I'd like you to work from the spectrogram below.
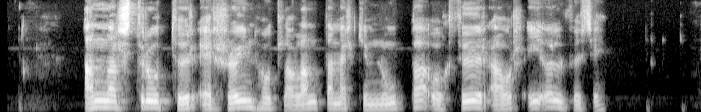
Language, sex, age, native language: Icelandic, male, 20-29, Icelandic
